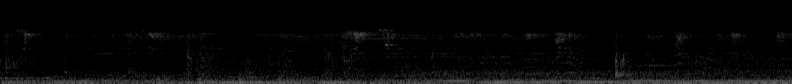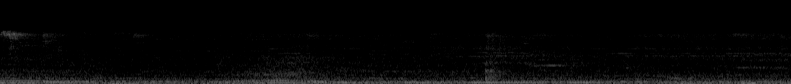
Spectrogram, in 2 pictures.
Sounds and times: Birds singing 0:00.0 - 0:10.7

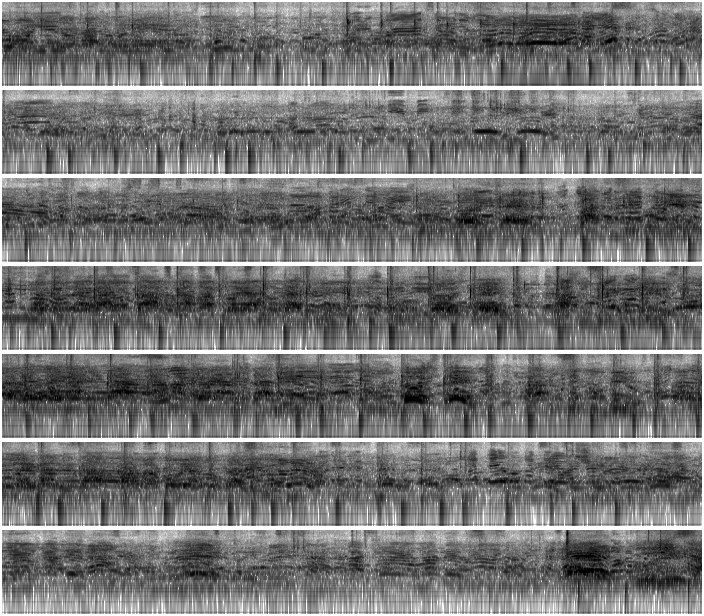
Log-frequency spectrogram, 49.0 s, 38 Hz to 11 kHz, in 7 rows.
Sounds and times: peaceful legalise marijuana march 0:00.0 - 0:49.0

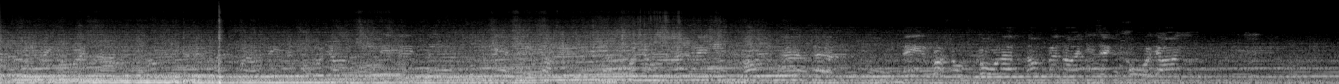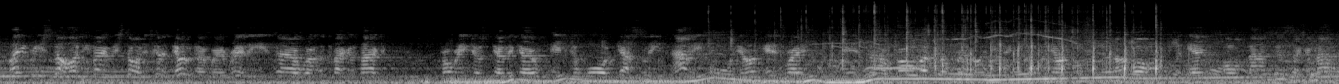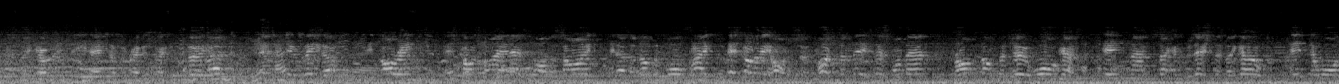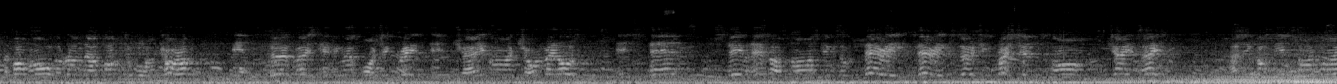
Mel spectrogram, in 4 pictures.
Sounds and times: superbikes 0:17.2 - 0:53.5

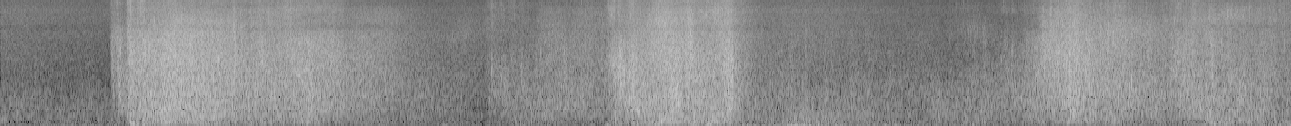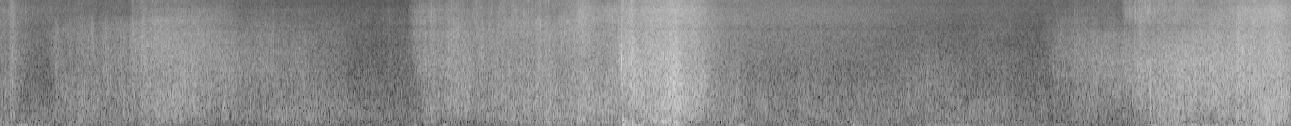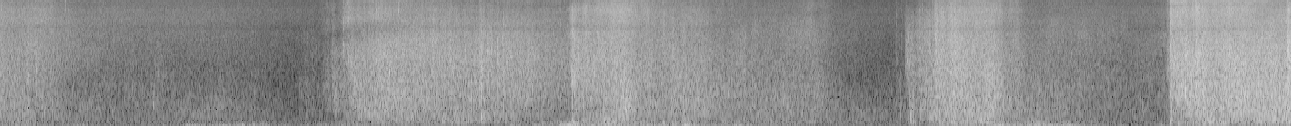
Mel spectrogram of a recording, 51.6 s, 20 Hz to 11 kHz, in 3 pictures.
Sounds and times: waves 0:00.0 - 0:51.6

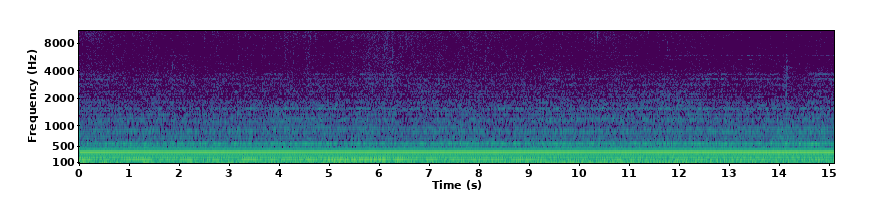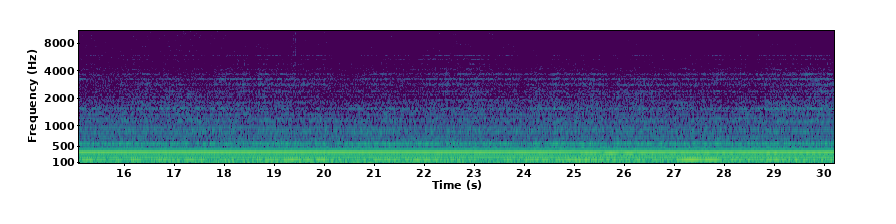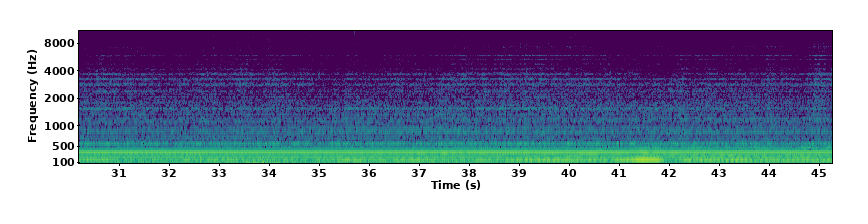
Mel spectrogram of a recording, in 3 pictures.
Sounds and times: electric substation 0:00.0 - 0:45.2
hum of overhead power lines 0:00.0 - 0:45.2

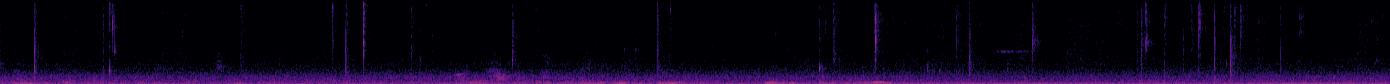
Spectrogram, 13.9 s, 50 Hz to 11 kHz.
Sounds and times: dripping water 0:06.2 - 0:13.9

